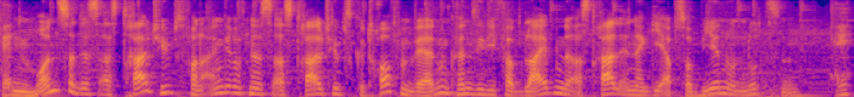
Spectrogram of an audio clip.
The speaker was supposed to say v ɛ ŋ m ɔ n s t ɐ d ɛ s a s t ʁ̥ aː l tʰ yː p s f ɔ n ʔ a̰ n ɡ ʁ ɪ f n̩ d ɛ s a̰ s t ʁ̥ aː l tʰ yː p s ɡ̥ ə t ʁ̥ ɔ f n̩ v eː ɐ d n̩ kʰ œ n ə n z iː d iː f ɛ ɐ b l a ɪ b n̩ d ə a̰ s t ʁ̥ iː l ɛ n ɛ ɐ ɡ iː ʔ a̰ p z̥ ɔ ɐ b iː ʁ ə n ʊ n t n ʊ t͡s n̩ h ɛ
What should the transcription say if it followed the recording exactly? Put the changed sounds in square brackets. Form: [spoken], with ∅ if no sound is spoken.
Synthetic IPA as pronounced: v ɛ [n] m ɔ n s t ɐ d ɛ s a s t ʁ̥ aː l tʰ yː p s f ɔ n ʔ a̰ n ɡ ʁ ɪ f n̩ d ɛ s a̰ s t ʁ̥ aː l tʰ yː p s ɡ̥ ə t ʁ̥ ɔ f n̩ v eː ɐ d n̩ kʰ œ n ə n z iː d iː f ɛ ɐ b l a ɪ b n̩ d ə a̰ s t ʁ̥ [aː] l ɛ n ɛ ɐ ɡ iː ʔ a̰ p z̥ ɔ ɐ b iː ʁ ə n ʊ n t n ʊ t͡s n̩ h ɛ

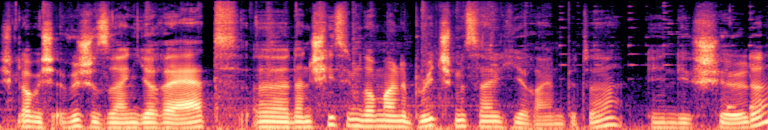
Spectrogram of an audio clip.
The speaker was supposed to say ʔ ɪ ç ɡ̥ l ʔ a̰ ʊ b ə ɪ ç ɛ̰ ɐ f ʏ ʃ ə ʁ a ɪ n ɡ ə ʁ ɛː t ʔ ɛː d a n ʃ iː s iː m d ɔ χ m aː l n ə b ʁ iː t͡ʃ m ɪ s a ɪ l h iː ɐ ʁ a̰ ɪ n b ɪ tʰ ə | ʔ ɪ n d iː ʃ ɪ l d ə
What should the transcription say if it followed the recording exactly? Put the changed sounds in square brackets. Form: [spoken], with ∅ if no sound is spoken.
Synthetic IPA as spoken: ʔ ɪ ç ɡ̥ l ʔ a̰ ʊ b ə ɪ ç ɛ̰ ɐ [v] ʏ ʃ ə [z] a ɪ n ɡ ə ʁ ɛː t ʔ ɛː d a n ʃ iː s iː m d ɔ χ m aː l n ə b ʁ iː t͡ʃ m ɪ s a ɪ l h iː ɐ ʁ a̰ ɪ n b ɪ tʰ ə | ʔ ɪ n d iː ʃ ɪ l d ə

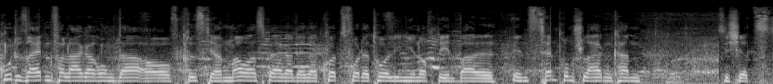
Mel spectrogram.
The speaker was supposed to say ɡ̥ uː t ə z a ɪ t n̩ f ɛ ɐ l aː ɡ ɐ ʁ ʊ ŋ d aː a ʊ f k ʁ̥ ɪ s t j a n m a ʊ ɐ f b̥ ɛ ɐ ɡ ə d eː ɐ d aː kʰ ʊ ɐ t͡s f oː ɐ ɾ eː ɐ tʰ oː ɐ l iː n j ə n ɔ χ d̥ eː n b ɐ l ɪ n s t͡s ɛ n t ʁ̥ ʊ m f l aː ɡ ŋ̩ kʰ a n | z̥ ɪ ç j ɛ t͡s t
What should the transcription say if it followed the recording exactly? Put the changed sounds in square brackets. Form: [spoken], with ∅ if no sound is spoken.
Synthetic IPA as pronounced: ɡ̥ uː t ə z a ɪ t n̩ f ɛ ɐ l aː ɡ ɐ ʁ ʊ ŋ d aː a ʊ f k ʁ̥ ɪ s t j a n m a ʊ ɐ [s] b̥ ɛ ɐ ɡ [ɐ] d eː ɐ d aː kʰ ʊ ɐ t͡s f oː ɐ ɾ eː ɐ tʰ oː ɐ l iː n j ə n ɔ χ d̥ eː n b [a] l ɪ n s t͡s ɛ n t ʁ̥ ʊ m [ʃ] l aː ɡ ŋ̩ kʰ a n | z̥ ɪ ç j ɛ t͡s t

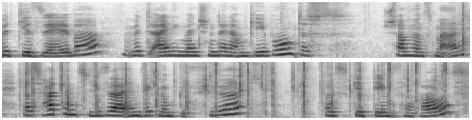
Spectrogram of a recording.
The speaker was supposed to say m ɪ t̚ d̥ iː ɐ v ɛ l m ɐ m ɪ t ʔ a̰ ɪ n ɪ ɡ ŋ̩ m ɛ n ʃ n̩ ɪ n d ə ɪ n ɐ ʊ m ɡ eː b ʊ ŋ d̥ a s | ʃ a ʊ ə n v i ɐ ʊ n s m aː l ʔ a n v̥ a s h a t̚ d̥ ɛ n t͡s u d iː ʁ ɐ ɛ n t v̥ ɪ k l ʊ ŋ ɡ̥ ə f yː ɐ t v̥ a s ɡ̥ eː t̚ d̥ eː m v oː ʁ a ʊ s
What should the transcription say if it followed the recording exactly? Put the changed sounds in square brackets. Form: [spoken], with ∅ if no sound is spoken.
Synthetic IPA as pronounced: m ɪ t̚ d̥ iː ɐ [z] ɛ l [b] ɐ m ɪ t ʔ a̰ ɪ n ɪ ɡ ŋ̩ m ɛ n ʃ n̩ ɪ n d [a] ɪ n ɐ ʊ m ɡ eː b ʊ ŋ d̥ a s | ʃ a ʊ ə n v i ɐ ʊ n s m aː l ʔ a n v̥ a s h a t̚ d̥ ɛ n t͡s u d iː [z] ɐ ɛ n t v̥ ɪ k l ʊ ŋ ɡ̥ ə f yː ɐ t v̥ a s ɡ̥ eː t̚ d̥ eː m [f] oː ʁ a ʊ s

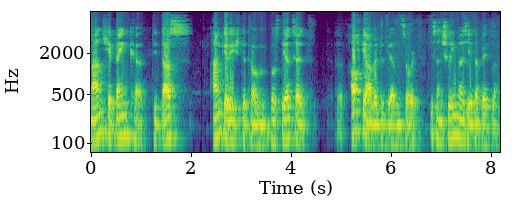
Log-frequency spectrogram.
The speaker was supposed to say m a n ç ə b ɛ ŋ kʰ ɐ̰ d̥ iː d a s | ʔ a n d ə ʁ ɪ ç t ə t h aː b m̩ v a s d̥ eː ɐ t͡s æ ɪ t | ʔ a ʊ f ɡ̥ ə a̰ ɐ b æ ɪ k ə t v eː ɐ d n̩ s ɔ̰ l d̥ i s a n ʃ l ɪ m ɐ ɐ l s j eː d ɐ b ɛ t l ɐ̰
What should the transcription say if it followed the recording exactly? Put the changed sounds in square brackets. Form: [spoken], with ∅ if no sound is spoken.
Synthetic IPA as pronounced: m a n ç ə b ɛ ŋ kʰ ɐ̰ d̥ iː d a s | ʔ a n [ɡ] ə ʁ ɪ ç t ə t h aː b m̩ v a s d̥ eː ɐ t͡s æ ɪ t | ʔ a ʊ f ɡ̥ ə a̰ ɐ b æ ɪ [t] ə t v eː ɐ d n̩ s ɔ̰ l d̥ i s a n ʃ l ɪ m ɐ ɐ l s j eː d ɐ b ɛ t l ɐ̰

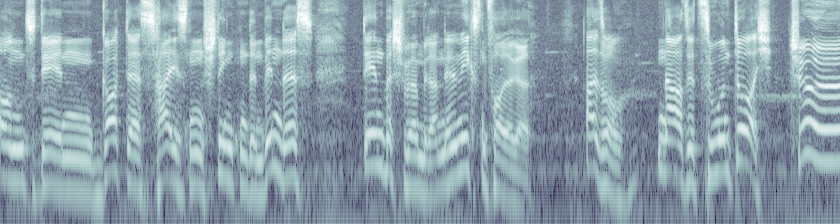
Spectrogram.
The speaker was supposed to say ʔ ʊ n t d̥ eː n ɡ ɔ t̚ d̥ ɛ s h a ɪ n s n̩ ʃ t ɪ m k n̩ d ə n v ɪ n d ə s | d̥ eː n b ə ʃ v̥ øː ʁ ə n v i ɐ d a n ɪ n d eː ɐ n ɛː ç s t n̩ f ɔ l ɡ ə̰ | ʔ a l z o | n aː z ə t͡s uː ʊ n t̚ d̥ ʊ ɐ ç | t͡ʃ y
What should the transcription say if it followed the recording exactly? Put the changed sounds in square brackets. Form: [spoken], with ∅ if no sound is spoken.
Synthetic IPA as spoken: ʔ ʊ n t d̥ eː n ɡ ɔ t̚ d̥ ɛ s h a ɪ [∅] s n̩ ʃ t ɪ [ŋ] k n̩ d ə n v ɪ n d ə s | d̥ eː n b ə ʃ v̥ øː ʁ ə n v i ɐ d a n ɪ n d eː ɐ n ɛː ç s t n̩ f ɔ l ɡ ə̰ | ʔ a l z o | n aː z ə t͡s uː ʊ n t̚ d̥ ʊ ɐ ç | t͡ʃ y

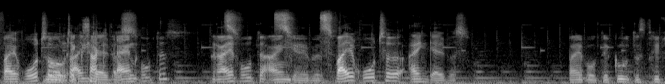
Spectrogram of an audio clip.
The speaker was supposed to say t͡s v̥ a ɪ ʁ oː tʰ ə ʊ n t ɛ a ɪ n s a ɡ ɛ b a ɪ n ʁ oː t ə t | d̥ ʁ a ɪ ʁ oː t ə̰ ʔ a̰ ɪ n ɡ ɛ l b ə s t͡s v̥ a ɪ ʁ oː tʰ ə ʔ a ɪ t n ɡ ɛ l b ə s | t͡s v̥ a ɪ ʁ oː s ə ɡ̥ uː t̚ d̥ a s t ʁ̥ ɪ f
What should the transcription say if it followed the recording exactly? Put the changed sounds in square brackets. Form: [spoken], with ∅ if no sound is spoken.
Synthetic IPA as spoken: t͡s v̥ a ɪ ʁ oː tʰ ə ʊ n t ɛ a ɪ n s a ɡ ɛ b a ɪ n ʁ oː t ə [s] | d̥ ʁ a ɪ ʁ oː t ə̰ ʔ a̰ ɪ n ɡ ɛ l b ə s t͡s v̥ a ɪ ʁ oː tʰ ə ʔ a ɪ [∅] n ɡ ɛ l b ə s | t͡s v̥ a ɪ ʁ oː [t] ə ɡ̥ uː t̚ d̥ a s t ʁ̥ ɪ f

